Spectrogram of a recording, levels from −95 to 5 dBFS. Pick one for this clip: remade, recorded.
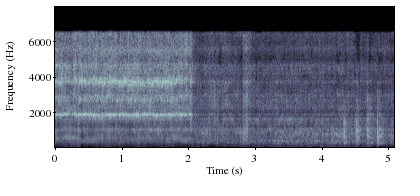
remade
